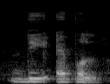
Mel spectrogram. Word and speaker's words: the: তখন আমরা সেটা দা পড়ব না, বাউলের আগে হলে দি উচ্চারিত হয়। যেমন দি অ্যাপল।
